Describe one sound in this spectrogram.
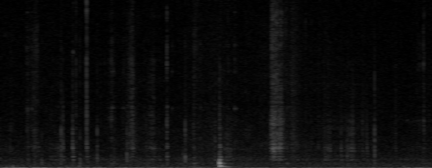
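Metal divider points tap and scrape against wood.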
